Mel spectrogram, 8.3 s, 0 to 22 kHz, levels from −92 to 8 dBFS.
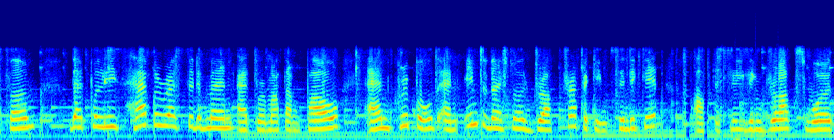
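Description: From 6.72 to 8.04 s, repeated packet loss leaves a dozen short holes, none over 30 ms, each patched by repeating the preceding sound, so the audio turns choppy and robotic.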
